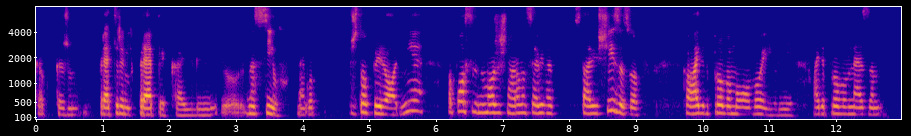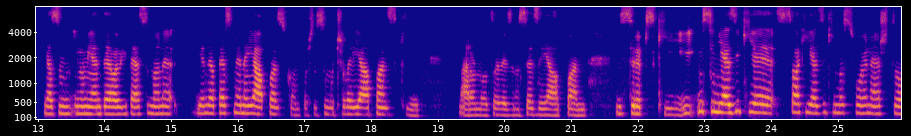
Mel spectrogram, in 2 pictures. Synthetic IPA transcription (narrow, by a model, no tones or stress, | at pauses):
kakokaːʒem | pɾɛt̪eɾenixpɾepɾekʰailinasilˠuneɡo | ʃt̪opɾiɾo̞d̪nije | paposled̪moʒeʃnaːɾaʋnosɛlid̪a | st̪aʋiʃizazoʋ | kaoajd̪ed̪apɾobamoʋoili | ajd̪ed̪pɾobamnɛznam | jaːsamimamjɛd̪nd̪elipesman | jɛd̪nd̪elpesmenajapanskompoʃt̪osamut͡ʃilˠaijapanskʰi | na̰ːɾaʋnot̪ojeʋeːzanosʋɛzajapan | isr̩pskʰiːmislimjɛzikjesʋakijɛzikimasʋojenɛʃt̪o̞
